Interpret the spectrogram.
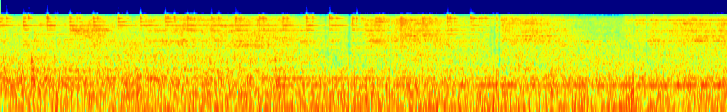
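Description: Freight train of flatcars loaded with concrete railroad ties rolling past with a steady low rumble, over a steady diesel locomotive hum.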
